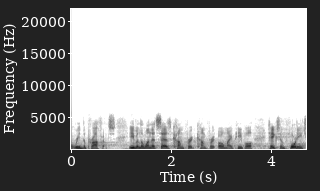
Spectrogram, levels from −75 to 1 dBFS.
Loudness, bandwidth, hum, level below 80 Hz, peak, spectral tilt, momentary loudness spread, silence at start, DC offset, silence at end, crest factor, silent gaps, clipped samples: -21 LUFS; 5.6 kHz; none; -50 dBFS; -6 dBFS; -10 dB/octave; 11 LU; 0 s; under 0.1%; 0 s; 14 dB; none; under 0.1%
